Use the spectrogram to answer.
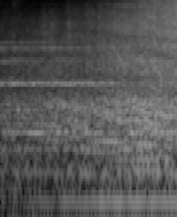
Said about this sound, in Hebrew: שוב מטוסים באוויר.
